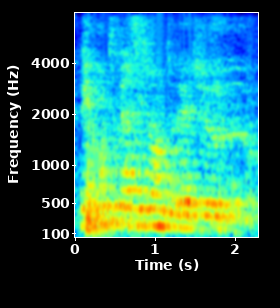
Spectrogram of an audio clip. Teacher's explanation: you can just hear the breathy Margaret Thatcher pass, they want to pass it on to their children.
